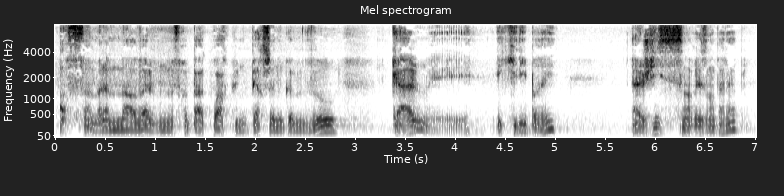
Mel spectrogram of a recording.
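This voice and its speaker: Deep, rough-voiced probing police commissioner. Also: male voice, very animated, normal speed, a little mellow, exaggerated voice. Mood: insistent. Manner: hesitant lead-ins, then insistent questioning. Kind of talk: vintage French radio mystery acting.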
